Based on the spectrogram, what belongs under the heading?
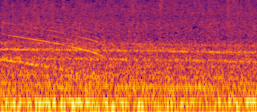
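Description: A faraway siren wails, its pitch sliding slowly downward over a steady low rumble of background noise. The siren stays faint and distant throughout, with no voices present.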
